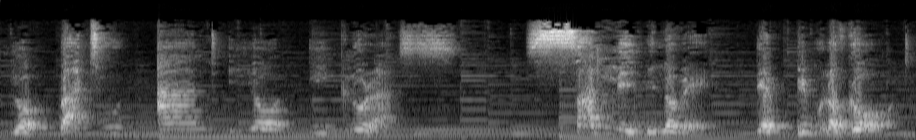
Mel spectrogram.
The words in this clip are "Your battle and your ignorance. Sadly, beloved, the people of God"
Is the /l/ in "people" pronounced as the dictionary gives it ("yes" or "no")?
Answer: yes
